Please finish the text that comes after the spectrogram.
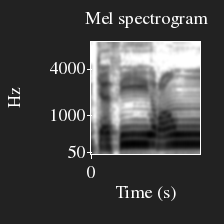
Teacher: এটা গুন্না সহ ইদগাম, নাক থেকে গুন্না করব কিন্তু অর্ধেকে গুন্না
